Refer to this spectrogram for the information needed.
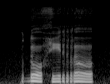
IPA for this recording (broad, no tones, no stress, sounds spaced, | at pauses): ɗ o h i r ɤ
